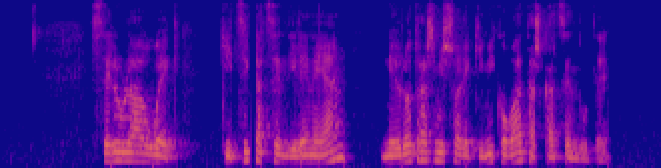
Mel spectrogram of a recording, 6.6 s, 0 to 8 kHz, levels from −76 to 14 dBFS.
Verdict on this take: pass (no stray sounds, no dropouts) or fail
fail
